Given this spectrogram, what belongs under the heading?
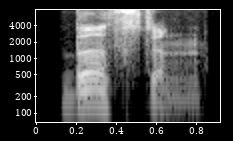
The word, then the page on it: birthstone: British English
